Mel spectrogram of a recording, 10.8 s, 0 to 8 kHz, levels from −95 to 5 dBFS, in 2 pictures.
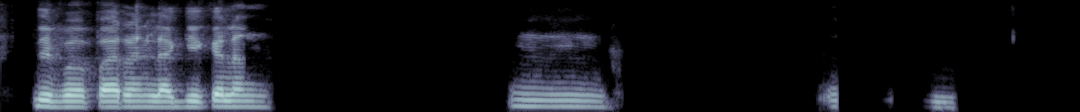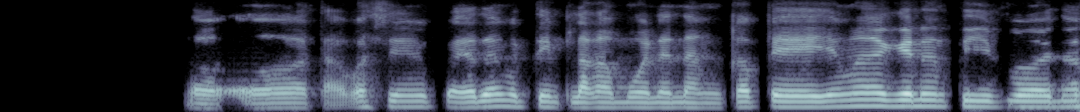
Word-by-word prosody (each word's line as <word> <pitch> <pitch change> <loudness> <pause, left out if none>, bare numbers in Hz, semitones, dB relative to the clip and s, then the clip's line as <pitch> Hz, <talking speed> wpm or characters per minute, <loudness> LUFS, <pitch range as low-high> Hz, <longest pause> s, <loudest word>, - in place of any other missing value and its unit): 'di 165 -2 +3
ba? 150 -1 +2
Parang 150 0 +3
lagi 150 0 +2
ka 160 - +5
lang 155 -1 0 1.2
Mm. 160 -3 -7 1.1
Hmm, - - -14 0.5
hmm. 140 -1 -13 1.6
Oo. 125 +2 -2
Tapos 145 - -5
yung, 150 -1 -3
pwede 145 +4 +2
magtimpla 145 -3 -2
ka 135 - +1
muna 135 0 -1
ng 130 -2 -5
kape, 145 0 +2
yung 160 +2 +1
mga 170 0 +4
ganong 165 -1 +4
tipo, 155 -1 0
ano? 150 +1 -1
150 Hz, 130 wpm, -23 LUFS, 140-155 Hz, 1.6 s, ka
